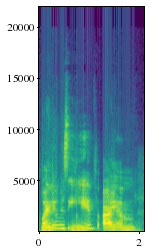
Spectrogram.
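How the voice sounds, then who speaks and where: A woman's voice: fairly high pitch, expressive, slow, fairly bright tone. A young woman from Michigan with an American accent, chatting casually as a visitor. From Michigan, United States. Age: young adult. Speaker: recent graduate, visitor. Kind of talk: casual chat.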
